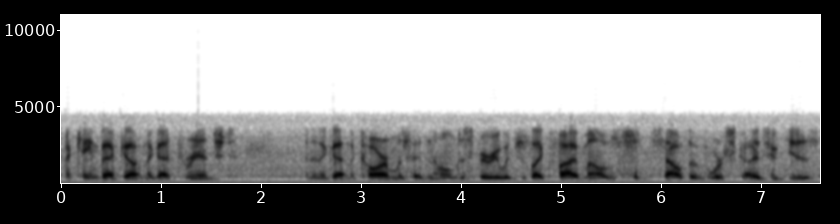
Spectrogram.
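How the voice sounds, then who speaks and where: A low-pitched man with a scratchy, slightly bassy voice from a recent cough. He rambles through his day in easy, chatty fashion on a ham radio net. The sound is thin and narrowband, with faint static. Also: steady tone, fairly quick. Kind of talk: casual on-air chat.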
